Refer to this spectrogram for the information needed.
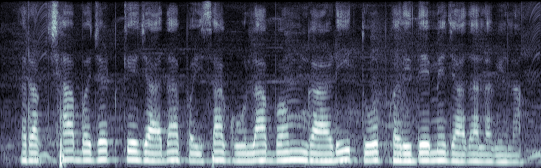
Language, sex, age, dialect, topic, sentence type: Bhojpuri, male, 18-24, Western, banking, statement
